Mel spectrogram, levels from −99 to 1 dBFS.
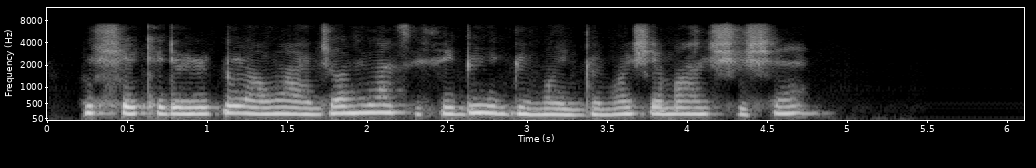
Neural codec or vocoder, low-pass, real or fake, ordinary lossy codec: codec, 16 kHz, 2 kbps, FreqCodec, smaller model; 7.2 kHz; fake; Opus, 64 kbps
